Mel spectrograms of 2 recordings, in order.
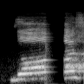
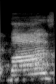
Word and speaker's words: was: वॉज होता है, बाज नहीं होता, ठीक है। WAS क्या होता है? वॉज, ठीक है, बाज नहीं बोलना है उसको।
